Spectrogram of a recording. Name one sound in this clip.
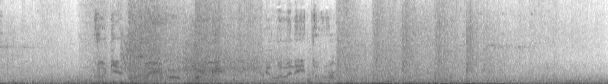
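Explosions and gunfire blast from a video game.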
